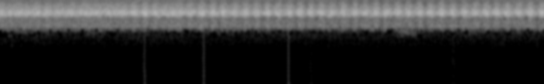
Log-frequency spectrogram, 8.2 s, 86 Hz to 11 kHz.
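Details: Cicadas singing in pine trees about 50 m above the sea at Pefkos Bay, Skiros Island, Greece, in July 2018, recorded with a Sony RX3 and external mic: a dense, hissing high buzz pulsing steadily about three times per second, wind filtered out.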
